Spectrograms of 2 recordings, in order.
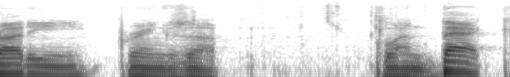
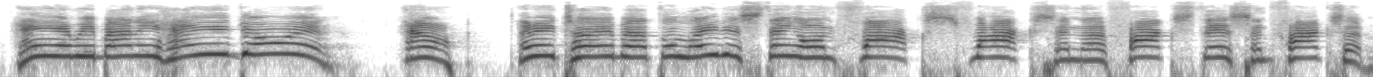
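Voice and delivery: much higher squeaky mock voice, like Minnie Mouse; Brian Stelter impression. Radio host mocking a rival anchor's voice, high squeaky falsetto. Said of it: "with his prepubescent voice, he sounds like Minnie Mouse".

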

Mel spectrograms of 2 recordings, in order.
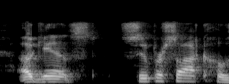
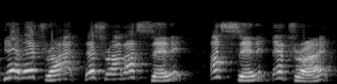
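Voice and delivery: much higher, smug catchphrase; smug high-pitched gloat; heel catchphrase; 12 semitones higher than usual. Retold or imitated. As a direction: gloat over the insult. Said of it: "Buddy came up with".

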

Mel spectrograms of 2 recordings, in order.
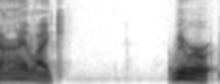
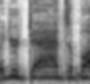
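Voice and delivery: higher-pitched imitated taunt; retold yell, pitched up; mock yelling; 9 semitones higher than usual. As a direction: jeer at a rival, half-acted. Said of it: "he starts yelling at me".

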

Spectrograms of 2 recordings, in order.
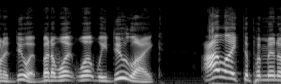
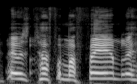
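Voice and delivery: a weak, higher put-on Southern accent; bad fake Southern accent; 8 semitones higher than usual. Cohost botches a Southern accent on a dare, fake Southern accent. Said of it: "You can't even do one".

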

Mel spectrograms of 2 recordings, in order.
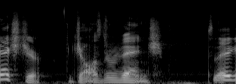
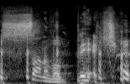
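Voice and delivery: slowed, louder, laughing mock shark curse; playful cartoon shark swearing through laughter; grumbling shark; 6 semitones higher, 7 dB louder than usual. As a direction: growl it out as the annoyed shark, cracking up. Voicing the shark's reaction.

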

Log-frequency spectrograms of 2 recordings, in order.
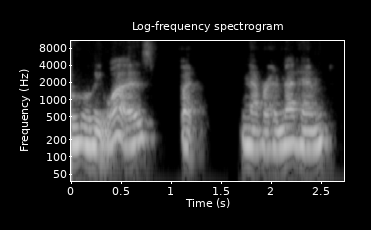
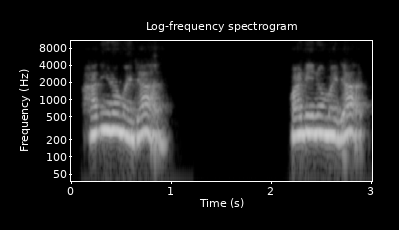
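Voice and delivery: surprised question; 8 semitones higher, faster than usual. Retold or imitated. Bill Gates surprised at dinner.

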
